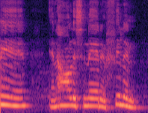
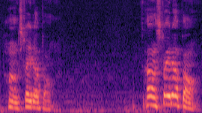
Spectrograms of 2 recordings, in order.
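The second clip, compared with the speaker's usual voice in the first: ordinary talk, nothing marked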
